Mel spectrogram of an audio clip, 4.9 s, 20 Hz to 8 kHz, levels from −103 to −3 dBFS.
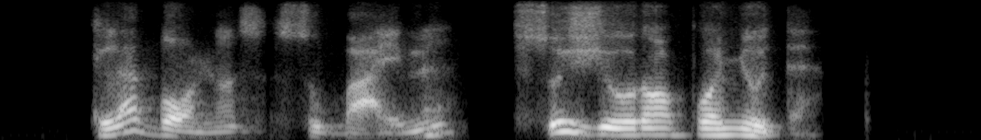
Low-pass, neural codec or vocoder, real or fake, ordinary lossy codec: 7.2 kHz; autoencoder, 48 kHz, 32 numbers a frame, DAC-VAE, trained on Japanese speech; fake; Opus, 16 kbps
